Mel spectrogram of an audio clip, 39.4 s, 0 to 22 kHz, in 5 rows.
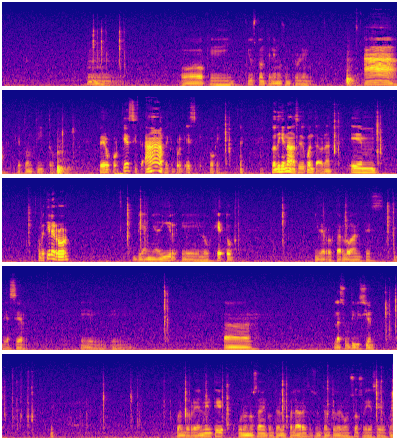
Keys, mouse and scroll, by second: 1.7 a, 3.3-4.9 drag, 5.1 middle click, 6.3 click, 9.2 ctrl+z, 10.3-11.3 ctrl+drag, 12.2 x, 13.6 Escape, 14.4 Tab, 15.3 x, 15.5 click, 17.0-18.0 drag, 18.4 shift+c, 19.4 middle click, 20.3 KP_1, 20.8-21.4 scroll up 2, 21.4 shift+middle click, 22.6 shift+middle click, 23.4 shift+a, 24.4 click, 26.8 z, 31.0-31.9 typing, 32.0 KP_Enter, 34.0 ctrl+r, 35.1 Tab, 35.9 ctrl+r, 36.4 click, 37.1 Tab, 38.0 Escape, 39.0 a, 39.3 b.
